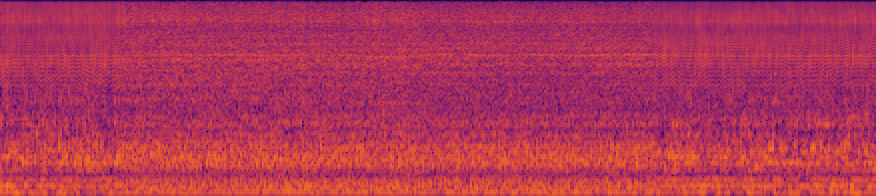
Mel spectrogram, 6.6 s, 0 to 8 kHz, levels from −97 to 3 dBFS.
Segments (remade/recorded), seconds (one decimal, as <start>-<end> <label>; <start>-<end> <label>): 0.0-0.9 remade; 0.9-4.9 recorded; 4.9-6.6 remade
